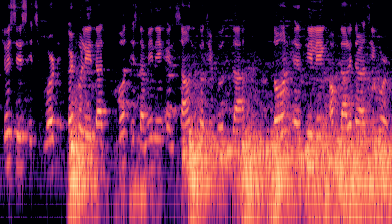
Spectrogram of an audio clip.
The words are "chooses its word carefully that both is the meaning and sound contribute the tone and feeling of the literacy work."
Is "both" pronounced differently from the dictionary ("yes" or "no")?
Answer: yes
